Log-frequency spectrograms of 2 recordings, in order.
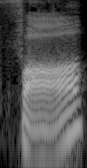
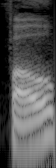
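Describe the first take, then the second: First: The vowel sounds like 'uh', as in 'fuh'. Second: The vowel sounds like 'oh', as in 'foe'. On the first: The speaker calls it right. "is the proper pronunciation" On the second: The speaker calls it wrong. "not pho"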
